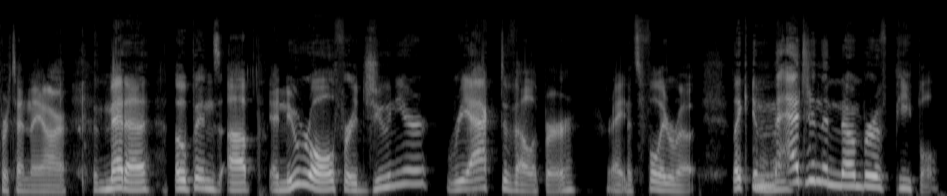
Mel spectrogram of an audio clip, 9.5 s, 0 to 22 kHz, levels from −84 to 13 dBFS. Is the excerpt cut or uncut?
cut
